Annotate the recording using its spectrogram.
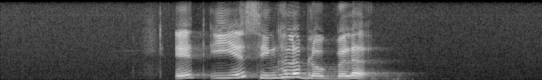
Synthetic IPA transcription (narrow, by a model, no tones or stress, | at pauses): et̪iesiŋɦələbloɡʋələ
